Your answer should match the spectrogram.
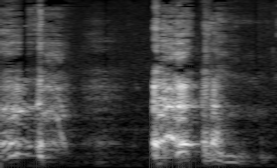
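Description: A man coughing into his fist, twice: a cough that trails off just after the start, then a second short cough about a second in.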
